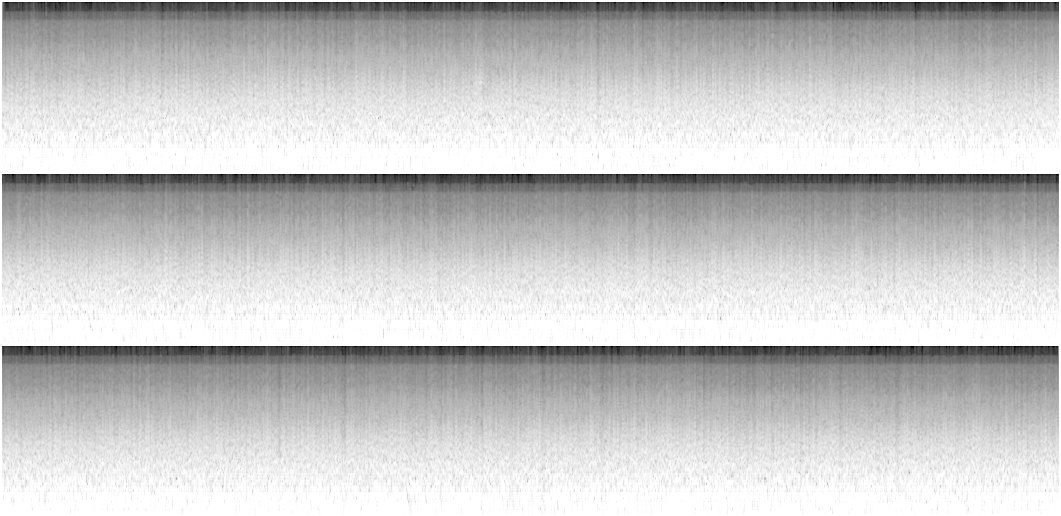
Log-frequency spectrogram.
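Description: Jet airliner's engines at takeoff thrust, heard inside the cabin during the takeoff roll: a loud, steady, deep rumble that holds level as the plane lifts off near the end.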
